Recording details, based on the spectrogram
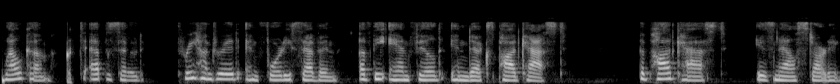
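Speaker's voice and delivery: artificial computer voice. Opening the podcast episode as the announcer, in a computer voice. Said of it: "that computer voice".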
